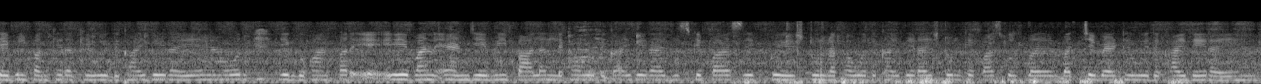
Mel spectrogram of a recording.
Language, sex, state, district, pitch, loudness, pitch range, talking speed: Hindi, female, Bihar, Jahanabad, 210 Hz, -20 LUFS, 200-220 Hz, 210 wpm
